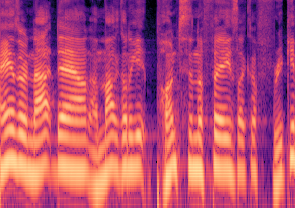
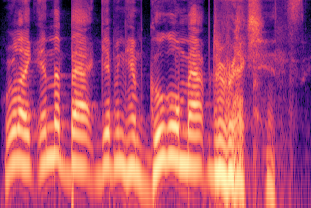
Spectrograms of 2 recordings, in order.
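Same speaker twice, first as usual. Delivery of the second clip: plain reading voice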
